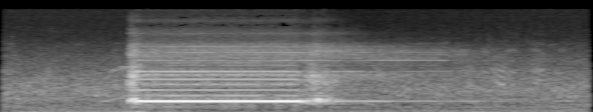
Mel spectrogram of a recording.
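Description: One long, steady horn blast, lasting just over a second and starting about a second in, typical of the signal that tells a showjumper to begin the round. It cuts off sharply and echoes briefly over the arena's background noise.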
